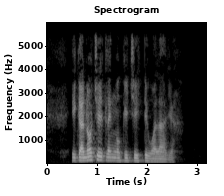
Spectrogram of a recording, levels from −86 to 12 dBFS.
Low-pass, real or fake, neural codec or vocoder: 5.4 kHz; real; none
